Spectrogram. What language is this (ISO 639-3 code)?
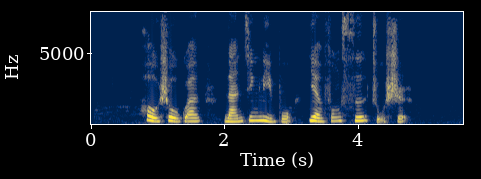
zho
